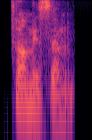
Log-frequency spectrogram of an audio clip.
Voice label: "Thomism", Indian

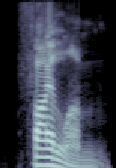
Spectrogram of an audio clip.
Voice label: "phylum", American

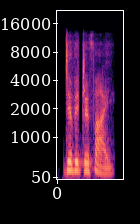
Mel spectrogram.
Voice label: "devitrify", Indian

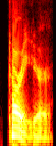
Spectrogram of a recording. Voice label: "currier", American

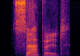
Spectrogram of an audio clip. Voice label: "sapid", British

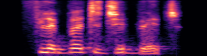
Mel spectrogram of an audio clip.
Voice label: "Flibbertigibbet", Indian

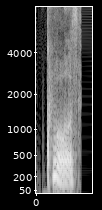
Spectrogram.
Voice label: "quoth", Indian

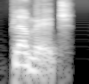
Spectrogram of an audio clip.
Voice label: "plumage", Indian; Dictionary

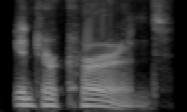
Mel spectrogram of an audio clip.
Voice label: "intercurrent", American

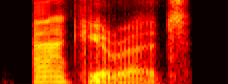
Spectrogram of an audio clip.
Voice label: "accurate", British

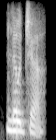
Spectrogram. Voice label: "loggia", Indian

